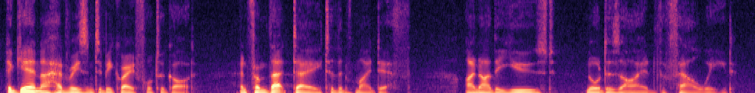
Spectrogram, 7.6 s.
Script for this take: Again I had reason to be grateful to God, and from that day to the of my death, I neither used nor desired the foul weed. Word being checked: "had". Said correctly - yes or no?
yes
